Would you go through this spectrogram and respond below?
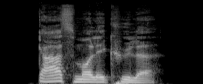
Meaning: nominative/accusative/genitive plural of Gasmolekül
- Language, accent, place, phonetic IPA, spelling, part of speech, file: German, Germany, Berlin, [ˈɡaːsmoleˌkyːlə], Gasmoleküle, noun, De-Gasmoleküle.ogg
